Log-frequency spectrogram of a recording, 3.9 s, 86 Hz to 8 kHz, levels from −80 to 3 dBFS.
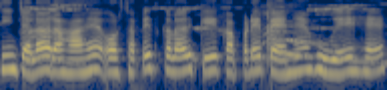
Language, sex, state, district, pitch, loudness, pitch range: Hindi, female, Chhattisgarh, Balrampur, 225 Hz, -24 LUFS, 215-240 Hz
